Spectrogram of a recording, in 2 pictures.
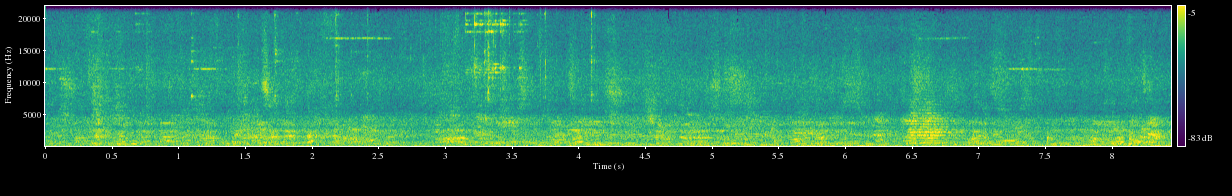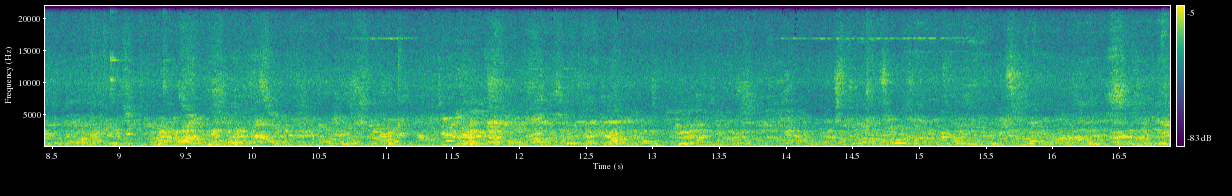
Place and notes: Walking in the station, From the beginning of the platform, To go outside the station
Sony PCM D50+ Soundman OKM II
Taipei City, Taiwan, 27 April 2014, 12:50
